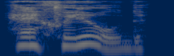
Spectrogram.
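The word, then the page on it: hesiod: Swedish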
